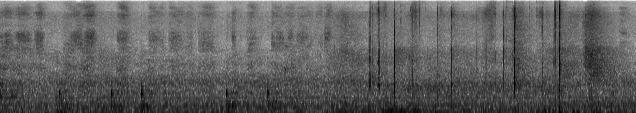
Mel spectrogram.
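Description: A pen scratches across paper in short strokes and taps while a maths solution is written out by hand, quiet and close, with no talk over it.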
